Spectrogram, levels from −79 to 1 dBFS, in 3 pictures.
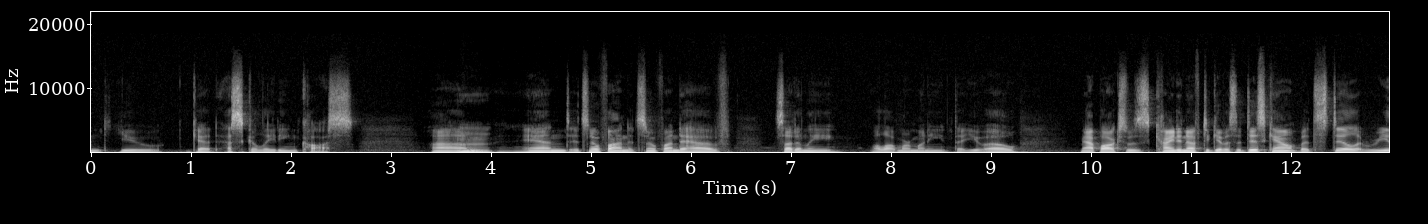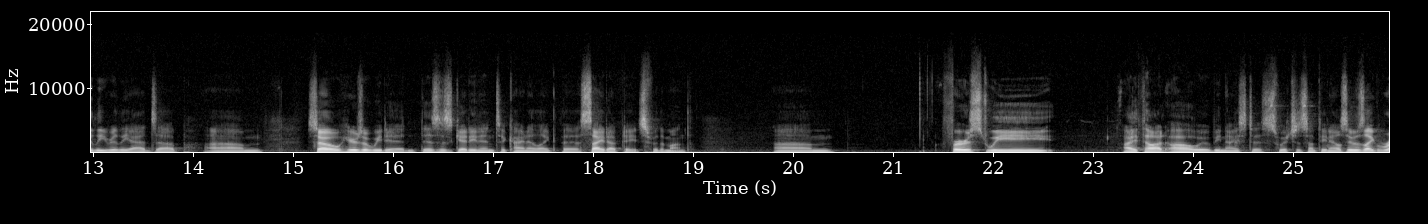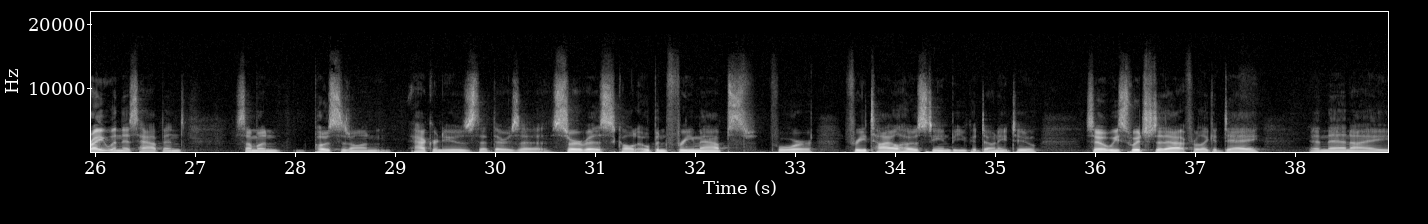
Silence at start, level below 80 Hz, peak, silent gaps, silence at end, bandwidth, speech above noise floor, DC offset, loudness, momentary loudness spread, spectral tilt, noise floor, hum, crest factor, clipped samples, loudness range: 0 s; -50 dBFS; -2 dBFS; none; 0 s; 15.5 kHz; 39 dB; under 0.1%; -21 LUFS; 12 LU; -5 dB/octave; -59 dBFS; none; 20 dB; under 0.1%; 5 LU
